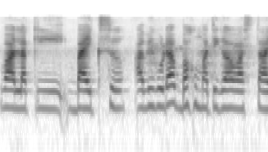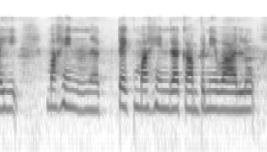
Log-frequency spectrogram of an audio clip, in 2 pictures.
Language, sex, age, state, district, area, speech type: Telugu, female, 45-60, Andhra Pradesh, Srikakulam, urban, spontaneous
